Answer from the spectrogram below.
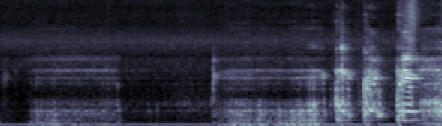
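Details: Adult with asthma and bronchitis: about three deep, harsh, barking coughs after a quiet stretch with steady room hum.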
